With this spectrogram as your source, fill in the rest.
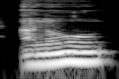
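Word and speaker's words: あの: Ano is flat.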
